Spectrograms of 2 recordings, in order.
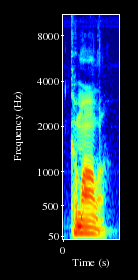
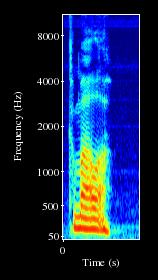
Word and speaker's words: Kamala: Well, because Joe Biden picked Kamala Harris, and I'm just thrilled and happy, and I really have to practice saying her name. It's Kamala. – Kamala.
